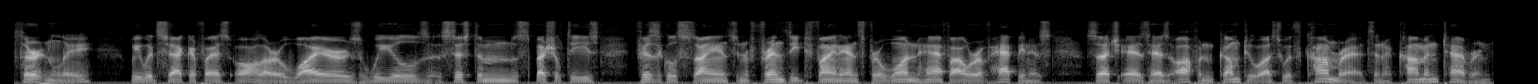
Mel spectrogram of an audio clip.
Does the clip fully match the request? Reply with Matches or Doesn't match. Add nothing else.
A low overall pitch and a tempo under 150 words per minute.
Matches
